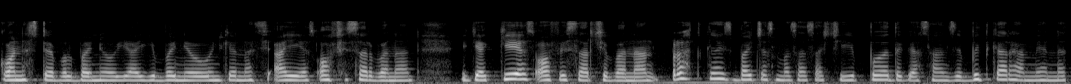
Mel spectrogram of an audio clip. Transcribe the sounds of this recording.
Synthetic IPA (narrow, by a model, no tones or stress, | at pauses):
kɔːnesʈeːbɨlbɐnowjajibɐnounkʲenɐsʰiʔajɐsoːfʰisɐɾbɐnaːn | kʲakesoːfisɐɾt͡ʃʰibɐnaːnpɾɐt̪kə̃ːsʲbɐt͡ʃɐsmɐzasat͡ʃʰijipəːd̪ɨɡɐsanzibɨt̪ʲkɐɾɦɐminɐt̪ʰ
